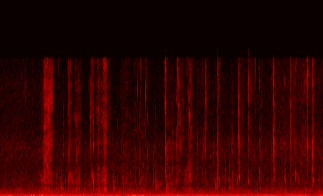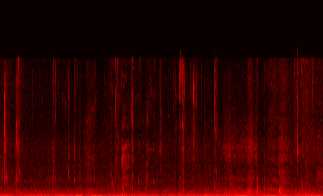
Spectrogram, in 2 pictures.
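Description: Close-miked eating sounds of chicken biryani eaten by hand: irregular wet chewing, biting into a chicken leg piece and lip smacks, over a steady low hum.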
